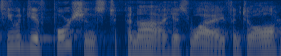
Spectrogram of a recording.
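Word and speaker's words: Peninnah: The name of one was Hannah, and the name of the other was Penah." That's how you pronounce it, actually, in the Hebrew.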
